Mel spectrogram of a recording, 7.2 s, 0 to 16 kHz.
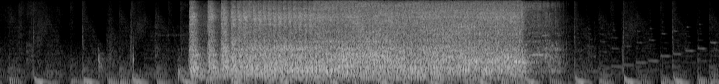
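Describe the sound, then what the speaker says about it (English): A power tool with an 18mm socket removing a rear frame bolt on the driver's side of a 2000 Ford Ranger during a hitch install, a loud, harsh buzzing whir lasting about three seconds between quieter clanking moments. "On the driver's side, we're going to remove this bolt towards the rear of our frame using an 18mm socket."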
